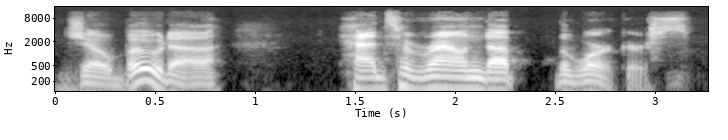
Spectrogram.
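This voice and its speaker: A man's voice: on the low side, a little slow, no echo. A man playing a talkative, edgy gangster in a radio drama, with a conversational way of talking. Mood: wry narrating. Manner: animated, conversational, repeats himself. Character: talkative, edgy male gangster recounting and scheming. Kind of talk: film script read as radio drama.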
